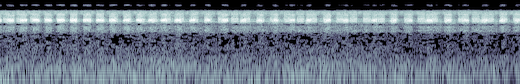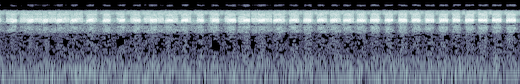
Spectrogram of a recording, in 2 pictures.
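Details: Chorus of cicadas in the Provençal summer, southern France: harsh high-pitched rasping that throbs in fast, slightly uneven pulses for the whole stretch, nothing else audible.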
